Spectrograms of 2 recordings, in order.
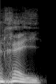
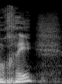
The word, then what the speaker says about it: Rey: La prononciation correcte de ce nom c'est bien Rey, avec un iode clairement prononcé à la fin, et non Ré, comme le voudrait un certain snobisme franco-français.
